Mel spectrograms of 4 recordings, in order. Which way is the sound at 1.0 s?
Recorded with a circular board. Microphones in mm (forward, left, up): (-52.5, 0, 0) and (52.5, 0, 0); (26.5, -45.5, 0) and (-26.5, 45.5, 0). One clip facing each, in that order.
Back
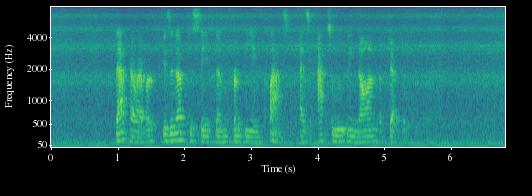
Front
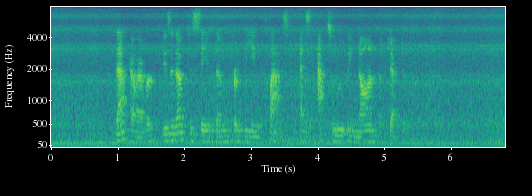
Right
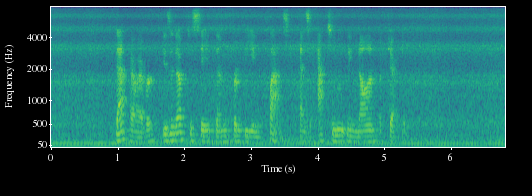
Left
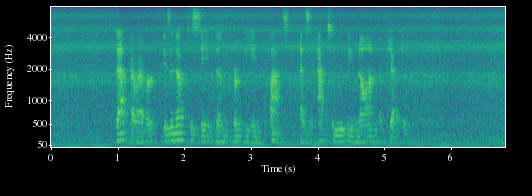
100° right.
